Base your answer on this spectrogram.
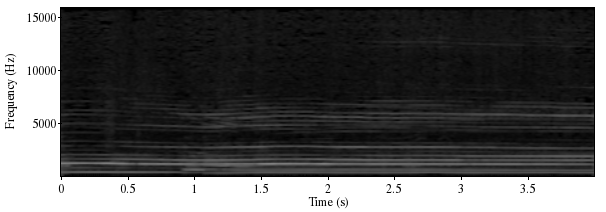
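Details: Captive wolves at Asahiyama Zoo, Hokkaido, Japan, three animals, howling in response to the morning zoo announcement, filmed on a Nikon COOLPIX B500: several long, steady, overlapping howls held at a level pitch, one voice briefly stepping upward.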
